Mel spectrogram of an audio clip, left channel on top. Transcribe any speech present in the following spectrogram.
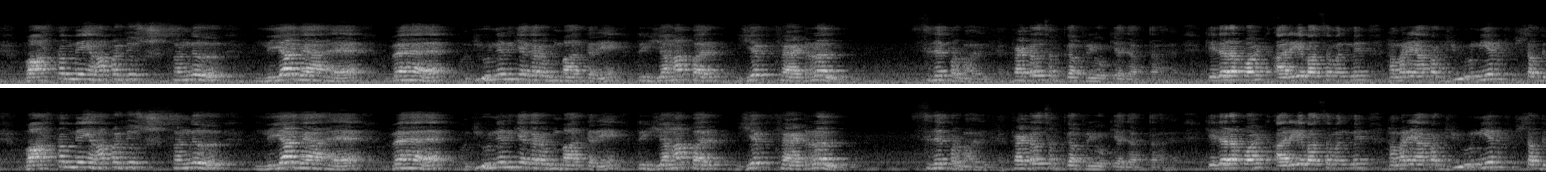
वास्तव में यहां पर जो संघ लिया गया है वह यूनियन की अगर हम बात करें तो यहां पर यह फेडरल से प्रभावित है, फेडरल शब्द का प्रयोग किया जाता है। क्लियर है पॉइंट, आ रही है बात समझ में? हमारे यहाँ पर यूनियन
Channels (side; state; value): left; noise; rumble, 14 dB below the sound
